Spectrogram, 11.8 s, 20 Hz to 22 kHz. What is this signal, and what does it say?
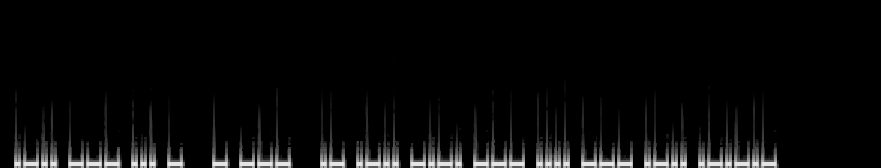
Morse code, heard as a keyed tone, about 19 wpm, 700 Hz. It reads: LOST TO ALCOHOL.
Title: Sentences from Top 1400 Words 20wpm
